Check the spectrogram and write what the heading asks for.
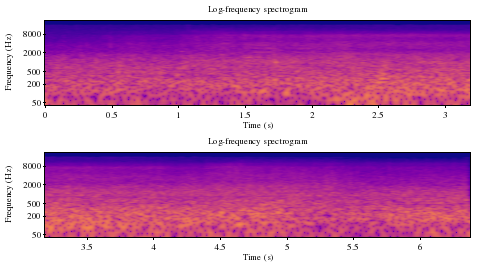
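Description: Sea surf washing and breaking right around a camera held at the water's surface: a steady rushing of water that grows a little louder after about a second.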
